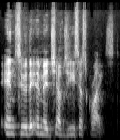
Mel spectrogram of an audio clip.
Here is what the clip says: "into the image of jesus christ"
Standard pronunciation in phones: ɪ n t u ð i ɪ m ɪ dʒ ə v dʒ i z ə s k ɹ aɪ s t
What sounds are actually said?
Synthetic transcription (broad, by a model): ɪ n t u ð i ɪ m ɪ dʒ ə v dʒ i z ə s k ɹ aɪ s t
